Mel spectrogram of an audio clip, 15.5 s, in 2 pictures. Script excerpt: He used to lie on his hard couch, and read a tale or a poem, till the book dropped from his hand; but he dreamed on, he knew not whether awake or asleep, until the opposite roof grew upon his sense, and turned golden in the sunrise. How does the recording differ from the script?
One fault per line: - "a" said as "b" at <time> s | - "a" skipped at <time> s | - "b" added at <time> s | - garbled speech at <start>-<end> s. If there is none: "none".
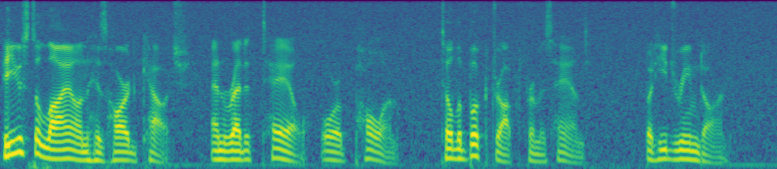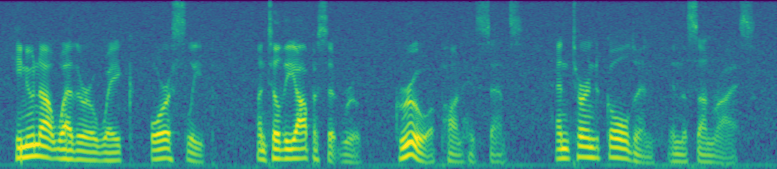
none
